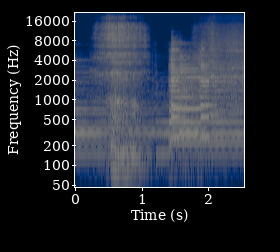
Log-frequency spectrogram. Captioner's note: snoring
